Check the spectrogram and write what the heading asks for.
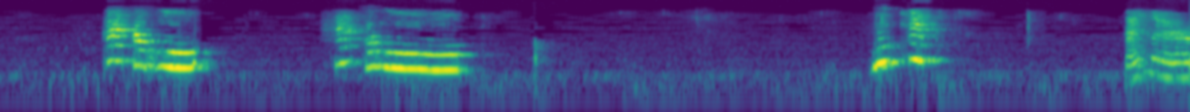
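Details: A pet African grey parrot learning to talk imitates human speech in four short, word-like bursts, each voiced, mid-pitched and slightly falling, with a soft click between them in a quiet room.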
